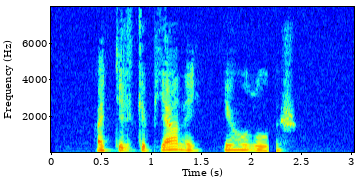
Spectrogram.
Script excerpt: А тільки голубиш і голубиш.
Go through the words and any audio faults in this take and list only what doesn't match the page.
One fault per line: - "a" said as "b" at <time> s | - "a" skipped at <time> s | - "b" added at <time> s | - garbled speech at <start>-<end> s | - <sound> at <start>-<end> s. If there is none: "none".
- "голубиш" said as "п'яний" at 0.9 s
- dropout at 2.2-2.3 s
